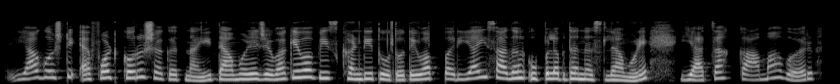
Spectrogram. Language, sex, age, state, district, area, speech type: Marathi, female, 18-30, Maharashtra, Pune, urban, spontaneous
